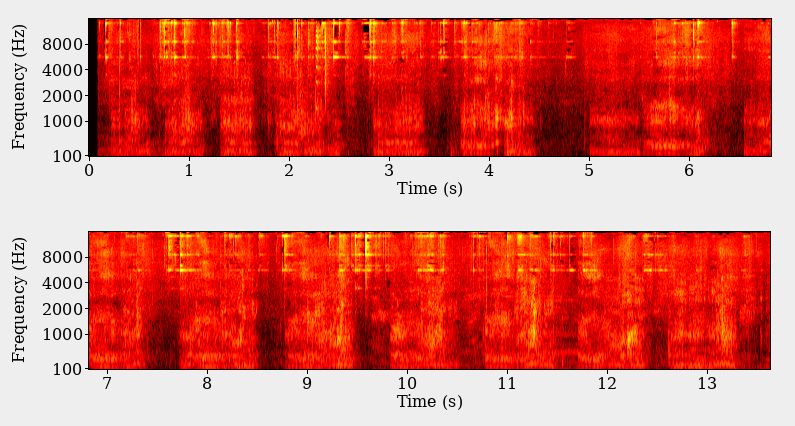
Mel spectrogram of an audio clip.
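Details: A Chihuahua playing rough indoors, growling in repeated bursts roughly once a second with short pauses between, a rumbling, harmonic snarl, some rustling of play in a small room.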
